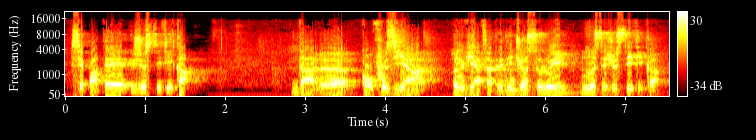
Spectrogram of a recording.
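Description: A man preaching a sermon, reading scripture and explaining it with measured, emphatic delivery and drawn-out words. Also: lowish voice, pushed and bright, slight background noise. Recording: echoey room.

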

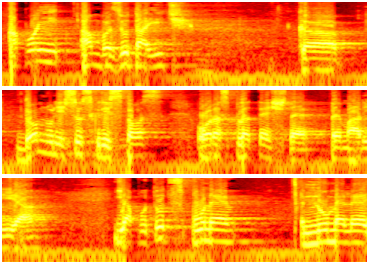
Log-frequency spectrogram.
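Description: A man preaches with fervor, his voice pitched high. The tone is bright and forceful. He lifts his lines into exclamations and slows right down on the words he wants to land. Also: low-quality recording. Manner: fervent, exclamatory, stretches key words slowly. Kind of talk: sermon.

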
